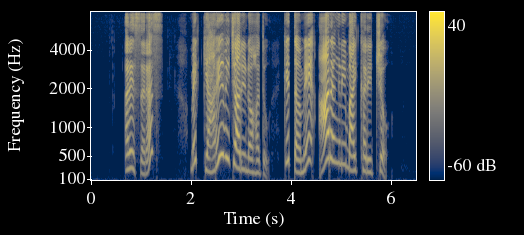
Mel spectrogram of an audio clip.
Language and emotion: Gujarati, surprised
